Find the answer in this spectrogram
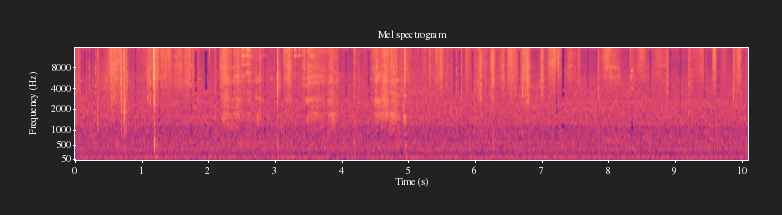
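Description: Green cardstock being folded and creased back and forth by hand along a score line: soft, irregular paper rubbing and rustling, with two sharp clicks in the first second or so and a brief louder rustle about halfway through.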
